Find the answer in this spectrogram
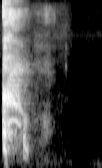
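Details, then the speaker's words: An adult man with a lingering illness says his cough worsens at night in colder air and then continues all night. He says he is not contagious. Cough. "like that it I'll start to cough and once I start to cough then I'll cough like the rest of the night"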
